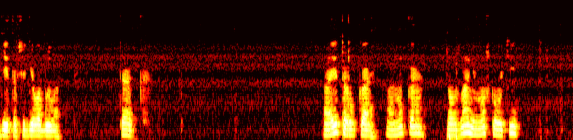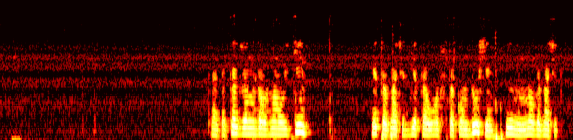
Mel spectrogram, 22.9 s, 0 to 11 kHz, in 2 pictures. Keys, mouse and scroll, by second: 0.8-4.8 middle drag, 6.8 click, 8.9 g, 11.3 click, 11.6-16.6 middle drag, 17.7 middle click, 19.4 r, 20.8 click, 21.8 g.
